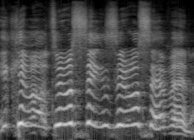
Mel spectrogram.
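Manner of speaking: very high, sing-song wail; half sing the number in a squeaky auntie voice; godma voice. Retold or imitated. Godma wailing to Jackie about the lottery, squeaky sing-song.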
